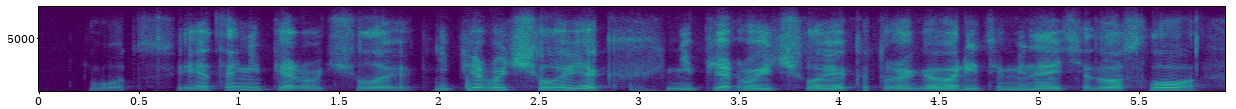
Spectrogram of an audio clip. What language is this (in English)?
Russian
